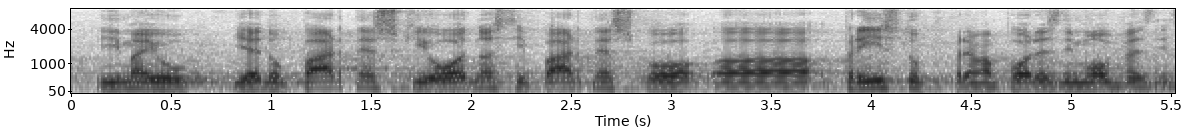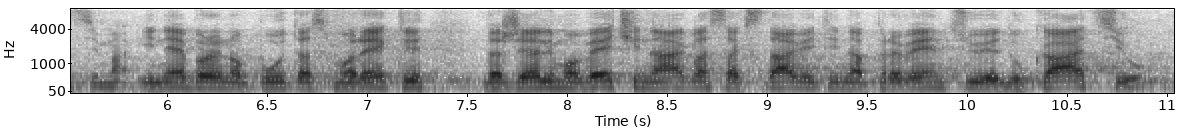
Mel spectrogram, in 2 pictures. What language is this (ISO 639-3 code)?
hrv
